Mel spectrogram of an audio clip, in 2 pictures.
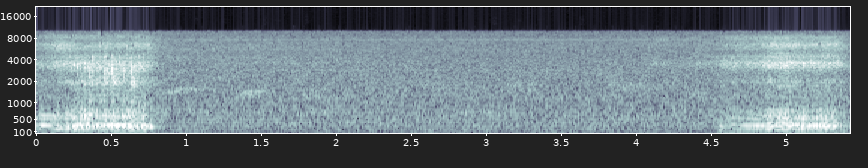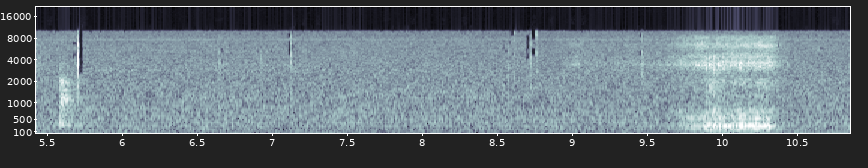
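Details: Female American Bulldog asleep and snoring: three rough, rattling snores about five seconds apart, roughly 12 breaths a minute, with quiet breathing between; ordinary snoring.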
